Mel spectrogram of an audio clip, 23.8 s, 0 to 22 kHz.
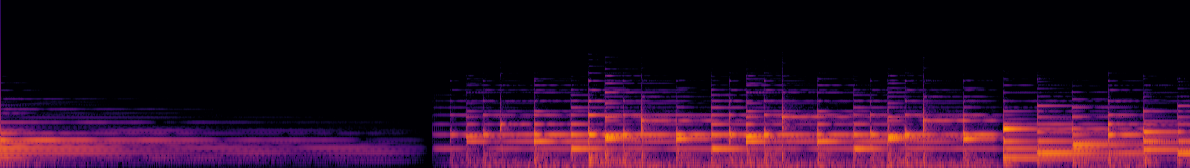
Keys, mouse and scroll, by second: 1.6 click, 6.8 click, 8.3 Delete, 9.1 click, 9.8 Delete, 10.3 click, 10.7 right click, 15.9-17.5 scroll up 1, 17.5 click, 18.1 right click, 20.0 click, 21.5 click, 23.7 Tab.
